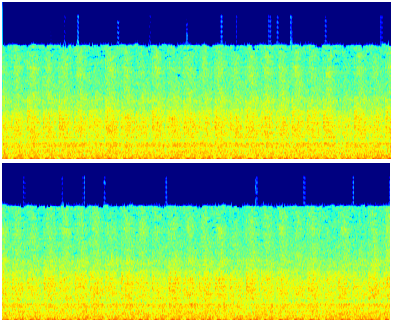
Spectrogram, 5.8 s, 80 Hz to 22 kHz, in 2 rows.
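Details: Royal Enfield Bullet 350 Classic, first start after partial seizure repair: cylinder honed, new rings, decoked, valves set, carb cleaned: steady, even fast idle on choke, slightly lumpy but clean; engine dislikes choke; normal idle.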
